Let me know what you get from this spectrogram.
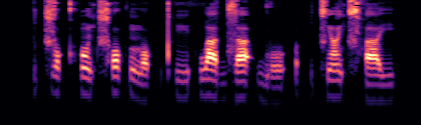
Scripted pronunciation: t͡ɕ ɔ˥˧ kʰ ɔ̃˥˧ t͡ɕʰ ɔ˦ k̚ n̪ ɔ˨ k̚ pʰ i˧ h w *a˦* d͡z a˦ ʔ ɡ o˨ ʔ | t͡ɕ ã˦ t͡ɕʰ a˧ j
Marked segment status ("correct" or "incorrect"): incorrect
